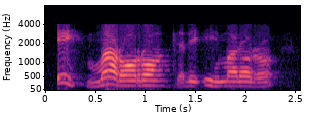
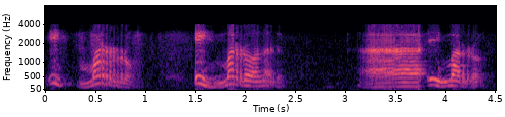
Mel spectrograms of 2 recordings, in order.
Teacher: pasti dia kena idgham. Idgham ra dalam ra yang kedua jadi ihmarra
